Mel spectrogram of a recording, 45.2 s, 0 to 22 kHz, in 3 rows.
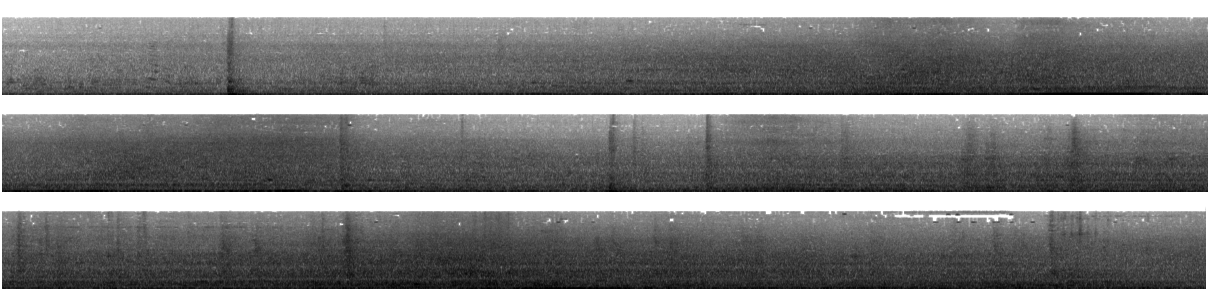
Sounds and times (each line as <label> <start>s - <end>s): cars 0.0s - 45.2s
tramways 0.0s - 45.2s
